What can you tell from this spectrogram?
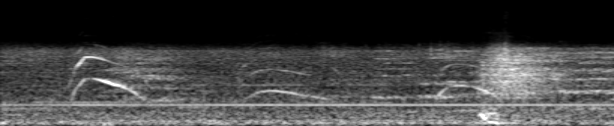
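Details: Fifteen-day-old Persian kitten from Gujranwala mewing in short arched cries, one sharper call then softer ones, a person talking nearby and a low steady hum underneath.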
